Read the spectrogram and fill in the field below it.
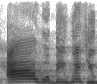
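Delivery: loud, preached declaration; God's emphatic promise. Retold or imitated. God answering a fearful Moses, loud and emphatic. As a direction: proclaim it forcefully, as God speaking. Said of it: "God was saying".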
